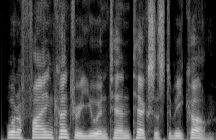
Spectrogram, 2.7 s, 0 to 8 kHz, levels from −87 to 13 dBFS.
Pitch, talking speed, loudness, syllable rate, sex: 135 Hz, 200 wpm, -15 LUFS, 5.5 syllables/s, male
